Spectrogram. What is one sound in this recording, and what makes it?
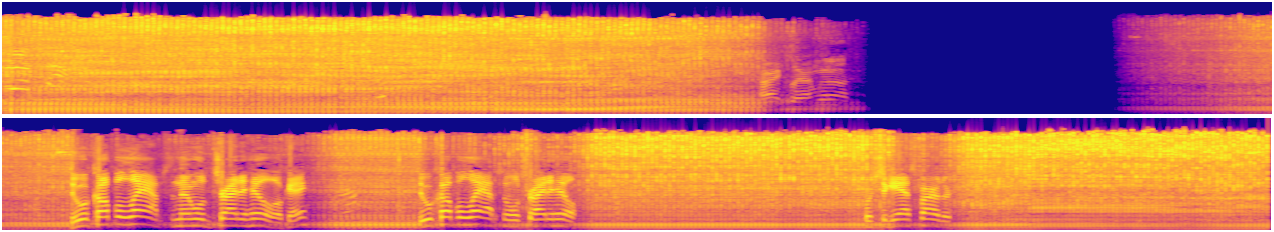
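A small quad bike engine idles and revs close by.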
